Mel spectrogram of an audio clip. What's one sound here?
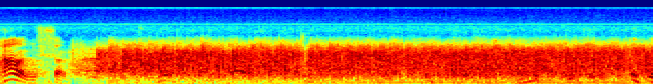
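A crowd claps and applauds steadily.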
